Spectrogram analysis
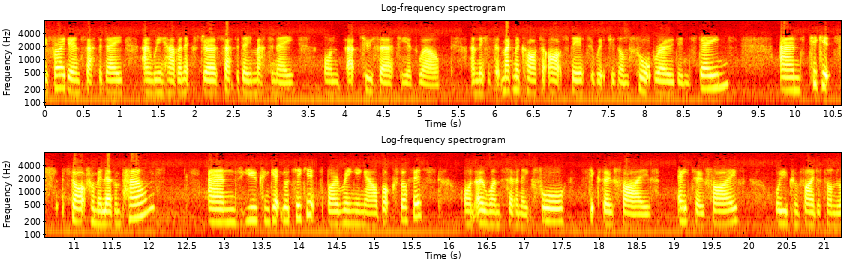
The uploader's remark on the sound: Joined on the phone.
